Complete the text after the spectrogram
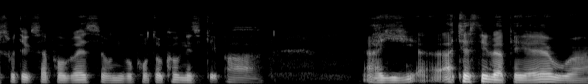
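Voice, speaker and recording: A man with a non-native accent, fairly low in pitch with a dark, mellow tone, fairly slow and fairly even in intonation, with big swings in loudness in a dry, close sound with no echo. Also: very clean recording, silent background. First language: not French (speaking French). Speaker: Bitcoin Core developer. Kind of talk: technical panel discussion. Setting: live Twitter audio space. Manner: hesitant, many fillers.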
